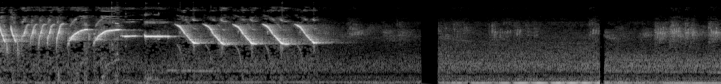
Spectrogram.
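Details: Caged Moroccan European goldfinch singing to draw a female: quick high twittering notes, then a run of downward-sweeping whistled slurs repeated about twice per second, followed by near silence with faint low hum.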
